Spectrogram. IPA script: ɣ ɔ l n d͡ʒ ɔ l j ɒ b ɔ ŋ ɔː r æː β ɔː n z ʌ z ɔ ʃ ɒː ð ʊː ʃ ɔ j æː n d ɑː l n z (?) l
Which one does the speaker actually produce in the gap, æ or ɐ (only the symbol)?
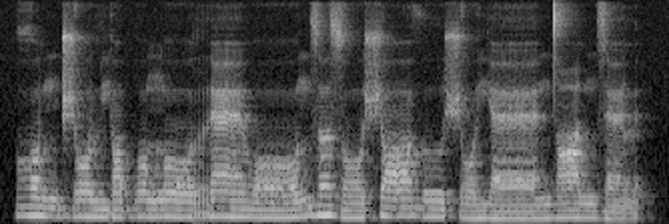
æ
